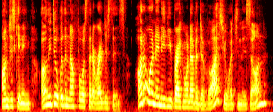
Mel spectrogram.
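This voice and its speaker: A man's voice: fairly high pitch, sing-song, very fast, fairly bright tone. A young man in a comic vlog, goofy and self-mocking, recorded on a phone in his bedroom. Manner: goofy, self-mocking, tries silly voices. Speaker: comedy video creator. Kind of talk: comic vlog and audition practice. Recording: music bed underneath.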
